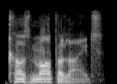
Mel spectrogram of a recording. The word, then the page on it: cosmopolite: British English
